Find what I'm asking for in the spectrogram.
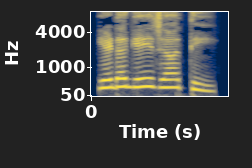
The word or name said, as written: ಎಡಗೆಯ್ಜಾತಿ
